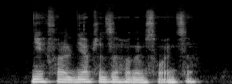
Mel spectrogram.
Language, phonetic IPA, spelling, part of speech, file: Polish, [ˈɲɛ‿xfal ˈdʲɲa ˌpʃɛd‿zaˈxɔdɛ̃m ˈswɔ̃j̃nt͡sa], nie chwal dnia przed zachodem słońca, proverb, LL-Q809 (pol)-nie chwal dnia przed zachodem słońca.wav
